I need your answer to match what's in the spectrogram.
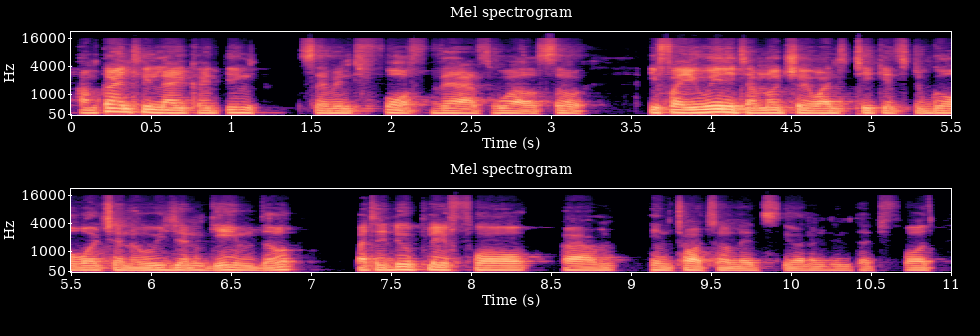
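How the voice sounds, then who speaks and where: Late at night and tired, a young man hosts a casual fantasy football livestream, reading viewer comments and rambling with lots of ums and restarts. His voice is medium-pitched and warm.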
